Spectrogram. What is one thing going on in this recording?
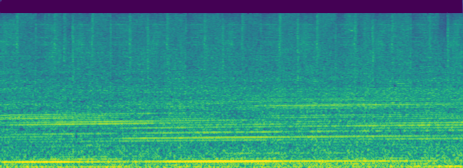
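A racing car engine roars at high revs.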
